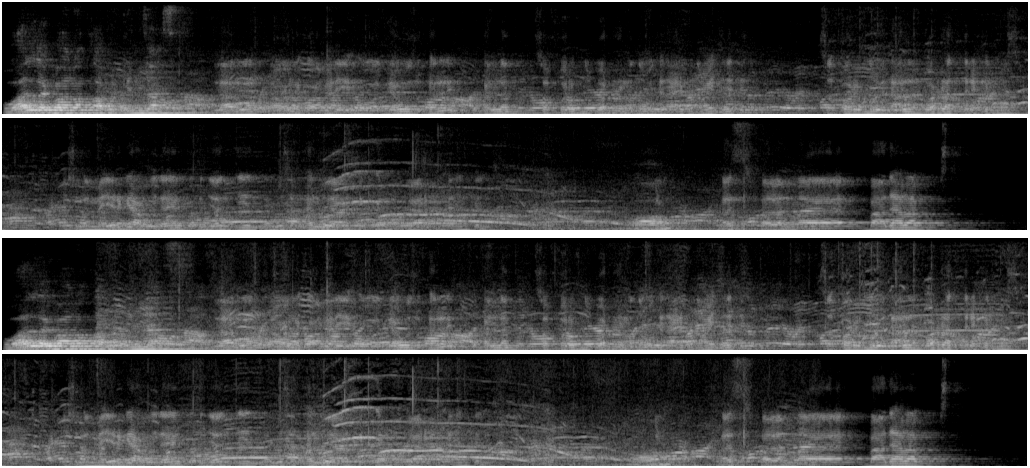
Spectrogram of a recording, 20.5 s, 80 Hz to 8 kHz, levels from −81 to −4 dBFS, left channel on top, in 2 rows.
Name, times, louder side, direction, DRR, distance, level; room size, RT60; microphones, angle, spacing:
voice 1, 0.0-2.0 16.5-17.1, equal, 85° left, 1 dB, 3.2 m, -26 dB
sound 1, 0.9-18.5, right 3 dB, 40° right, 0.9 m, -35 dB
voice 2, 2.1-7.5 8.2-10.3 10.8-15.2 16.8-16.9 17.4-19.7, right 1 dB, 15° right, 6 dB, 1.2 m, -34 dB
19.5 x 9.9 x 6.9 m, 1.3 s
head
